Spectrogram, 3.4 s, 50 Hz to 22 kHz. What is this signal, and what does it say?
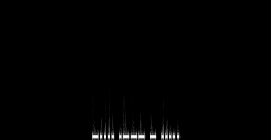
Morse code, heard as a keyed tone, about 50 wpm, 700 Hz. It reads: 6JT5
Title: Four Challenging Letter-Number Combinations 50wpm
